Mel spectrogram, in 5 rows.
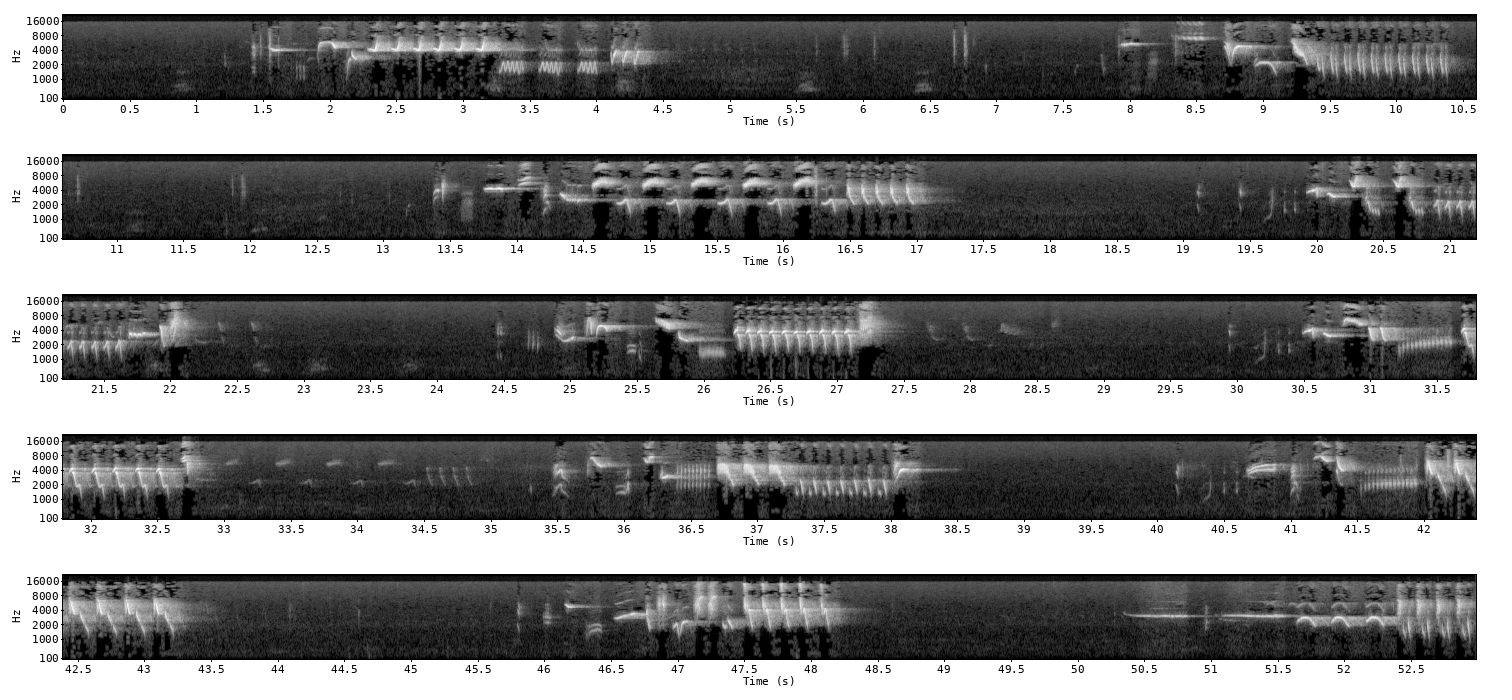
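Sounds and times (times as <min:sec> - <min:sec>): sparrow chirping: 0:01.4 - 0:05.6, 0:07.8 - 0:10.6, 0:13.2 - 0:17.2, 0:19.1 - 0:22.8, 0:24.4 - 0:28.7, 0:29.9 - 0:38.4, 0:40.1 - 0:43.4, 0:45.8 - 0:48.4, 0:50.4 - 0:52.9.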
